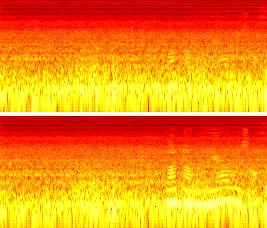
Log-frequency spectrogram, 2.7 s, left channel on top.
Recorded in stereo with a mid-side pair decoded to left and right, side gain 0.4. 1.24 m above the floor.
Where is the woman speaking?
60° right.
